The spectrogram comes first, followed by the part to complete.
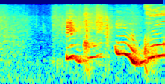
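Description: A young dog whining, with high-pitched whimpers that slide steeply downward, starting about a second in.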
